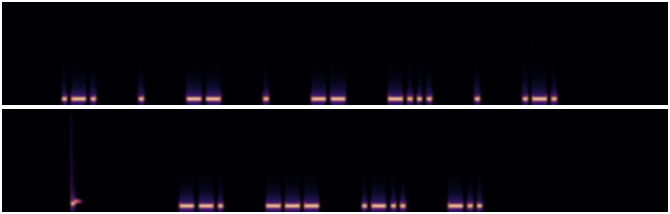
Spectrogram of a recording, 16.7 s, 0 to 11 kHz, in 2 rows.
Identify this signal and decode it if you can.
Morse code, heard as a keyed tone, about 20 wpm, spaced as for 11 wpm, 700 Hz. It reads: REMEMBER GOLD
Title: 3x Character Spacing - Top 500 Words - 20wpm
